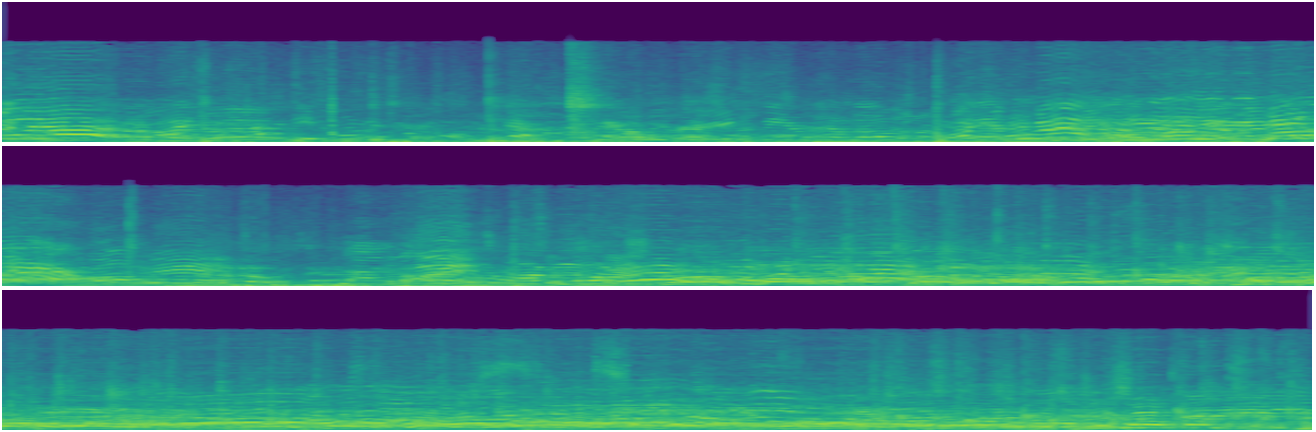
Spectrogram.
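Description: A crowd of spectators shouts and cheers close by, outdoors.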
